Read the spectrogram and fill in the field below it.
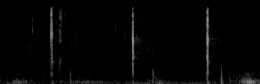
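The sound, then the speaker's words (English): Someone imitates loud open-mouthed chewing: wet lip smacks and three sharp, evenly spaced clicks over about two seconds, with soft mouth noises between them and no talking. “Chewing loudly. And if it's even worse, if they chew with their mouth open.”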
